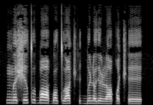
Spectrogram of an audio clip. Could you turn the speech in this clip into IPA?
ŋ͡m ɛ ʃ e tʷ ɛ b ɑ ɓ ɔ tʷ ɑ t͡ʃʼ i ɡ͡b ɯ ɳ ə ɾʲ ɯ ɭ ɑ qʷ ɯ t͡ʃʼ e

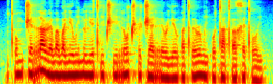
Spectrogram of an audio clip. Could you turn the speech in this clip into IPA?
tʼ o m t͡ʃ ɛ r a ɭ ɛ w ɐ w ɐ lʲ ɘ w i n u lʲ ɘ tʼ i t͡ʃʼ i r o t͡ʃʼ ɘ t͡ʃ ɛ r ɘ ɹ lʲ ɐ u̯ ʔ ɐ tʼ ɘ ɹ w i ʔ o t a tʼ ɐ x ɛ tʼ o i̯

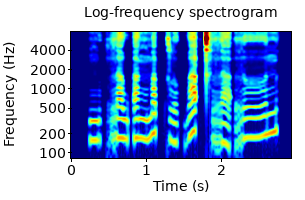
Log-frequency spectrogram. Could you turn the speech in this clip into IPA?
ŋ u˨˩ k̚ r a˧ w ʔ a˧ ŋ m a˥˩ p̚ k l o˨˩ k̚ w a˥˩ ʔ kʰ r a˨˩ ʔ r ɤː˦˥ n

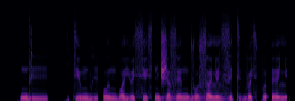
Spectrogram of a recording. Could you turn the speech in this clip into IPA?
n d i | tʲ ø m b i ʔ ʊ ɪ̯ m b ɐ j y sʲ ø sʲ n d͡ʒ ɐ z e n d ʊ z ɐ lʲ œ lʲ z i tʲ ə b ø sʲ p ə ʔ e lʲ

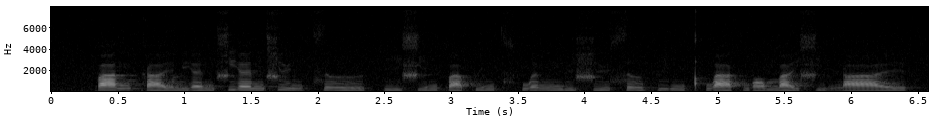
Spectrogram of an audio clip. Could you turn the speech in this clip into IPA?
p a˦ n k a˨˦ ɪ̯ l j ɛ˨˩ n ɕ j ɛ˦ n ɕ y˥˨ n t͡s ɹ̩˥˨ | i˨˦ ɕ i˨˦ n p ä˨˩ p i˨˦ n t͡sʰ w ə˦ n m y˨˩ ɕ y˨˦ s ɹ̩˥˨ p i˥˨ ŋ t̪ʰ w ä˥˨ x w ɔ˨˦ m a˥˨ ɪ̯ ɕ i˨˩ ŋ a˨˦ ɪ̯

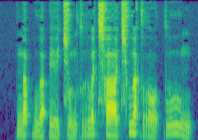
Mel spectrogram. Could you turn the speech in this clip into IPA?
n a˦˥ p̚ w u˨˩ a̯ ʔ eː˨˩ t͡ɕ o˩˦ n k r u˦˥ a̯ t͡ɕʰ aː˧ t͡ɕʰ u˥˩ a̯ k r ɔː˨˩ t̚ k l uː˥˩ ŋ

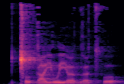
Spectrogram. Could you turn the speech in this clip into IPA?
ǀ ʊ˥˨ ɡ a˩˥ j u˥ j œ˩˧ ɡ œ˩˧ t͡sʼ ʊ˥˨

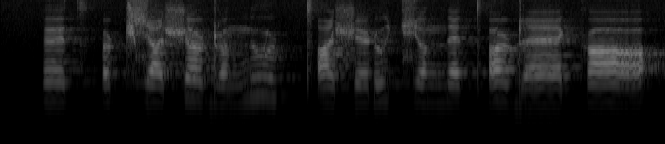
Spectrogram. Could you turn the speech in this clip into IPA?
ə t͡sʼ ɒ ʈ ʑ ɑ ʃ ɒ ɖ ɔ n uː ʈ tʼ ɑ ʃ ɜ ɽ u t͡ɕ ɔ n æ tʼ ɒ ɖ æː k ɒ

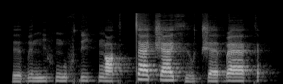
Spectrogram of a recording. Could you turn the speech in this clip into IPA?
ɪ˩ ɓ ɪ˨ ŋ i˨ f ŋ u˨ f ɗ i˨ k ŋ ɑ˨ k tː æ˥ t͡ʃ æ˦ xʲ u˩ t͡ʃ ɛ˦ ɓ æ˥ k

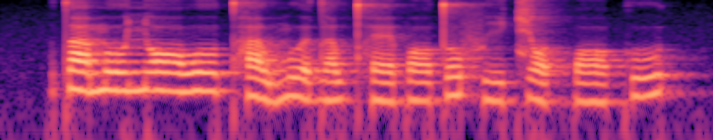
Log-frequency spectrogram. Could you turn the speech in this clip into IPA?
t̪ a˧ m oː˧ ɲ ɔː˧ ʋ oː˧ t̪ʰ a˧˩ w m u˧˩ ə̯ d a˩˧ w t̪ʰ ɛː˩ p ɔː˩ t̪ o˧˥ f iː˩ t͡ɕ ɔː˧˩ t̚ p ɔː˩ k uː˧˥ t̚

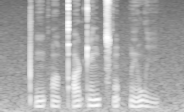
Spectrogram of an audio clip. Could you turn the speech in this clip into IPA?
pʼ ĩ˨˩˦ ʔ ɔ̃˨˩˦ qʼ ɔ˨˥ ʈ ẽ˨˥ d t͡sʼ õ˨˥ ʔ p ẽ˨˩˦ w i˨˩

